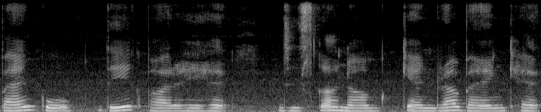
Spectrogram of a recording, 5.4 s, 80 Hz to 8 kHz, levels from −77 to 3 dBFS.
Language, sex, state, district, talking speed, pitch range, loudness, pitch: Hindi, female, Chhattisgarh, Raipur, 120 wpm, 190-215 Hz, -19 LUFS, 200 Hz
